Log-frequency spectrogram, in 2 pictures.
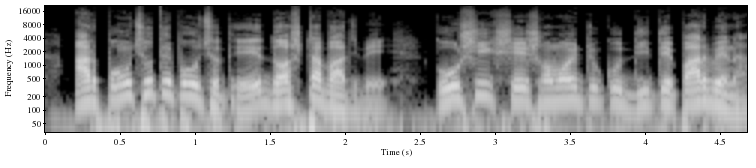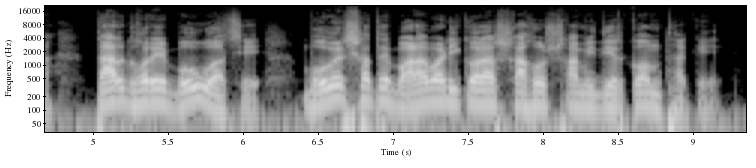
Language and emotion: Bengali, neutral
